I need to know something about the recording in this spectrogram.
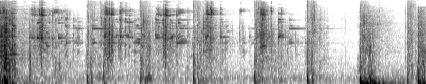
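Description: Chain links rattle and clink.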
